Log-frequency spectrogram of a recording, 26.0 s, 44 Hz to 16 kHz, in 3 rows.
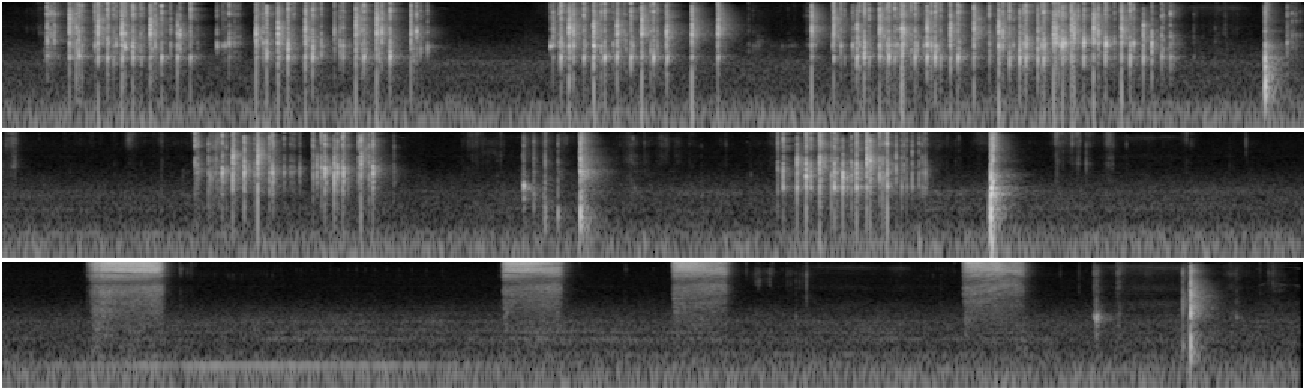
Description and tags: Spray paint can recorded with a the Olympus DS-40.
ambient, atmosphere, outdoor, paint, patio, spray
